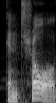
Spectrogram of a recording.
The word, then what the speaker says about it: control: pak yang awalnya Oke kita pakai pola nana nana control gitu ya bacanya control Oke sebelum kita tutup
